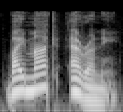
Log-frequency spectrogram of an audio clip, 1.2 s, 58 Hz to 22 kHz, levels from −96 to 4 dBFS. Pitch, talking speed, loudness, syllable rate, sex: 155 Hz, 145 wpm, -15 LUFS, 5.1 syllables/s, male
